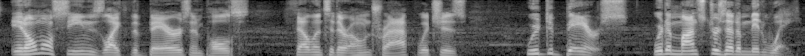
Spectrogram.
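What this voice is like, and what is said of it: Put-on Chicago accent. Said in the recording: “My Chicago accent went out the window after a few words”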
